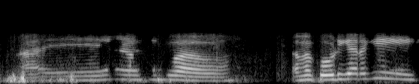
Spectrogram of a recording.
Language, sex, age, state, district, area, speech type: Odia, female, 45-60, Odisha, Angul, rural, conversation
